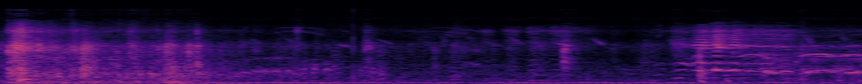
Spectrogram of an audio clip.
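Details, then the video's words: Young goat kid with a loud, rough bleat at the start and a shorter, harsh bleat near the end, separated by a quieter stretch of low farmyard background noise. "anak kambing lucuu..."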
